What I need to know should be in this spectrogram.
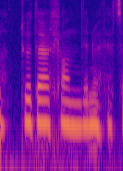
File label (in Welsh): "llond", Welsh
